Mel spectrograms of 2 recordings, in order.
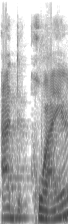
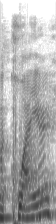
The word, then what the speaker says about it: acquire: They might say adquire instead of acquire, and that is because in Spanish, instead of this C here, we have a D.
